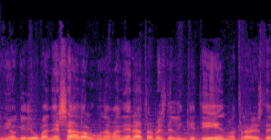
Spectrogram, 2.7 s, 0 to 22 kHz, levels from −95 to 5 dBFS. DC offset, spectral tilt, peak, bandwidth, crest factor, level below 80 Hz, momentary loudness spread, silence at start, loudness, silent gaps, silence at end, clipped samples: under 0.1%; -5.5 dB/octave; -6 dBFS; 17 kHz; 16 dB; -42 dBFS; 6 LU; 0 s; -22 LUFS; none; 0 s; under 0.1%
